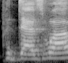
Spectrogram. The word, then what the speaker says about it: Podeswa: And thank you so much, Jeremy Podeswa. Am I pronouncing it correctly?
